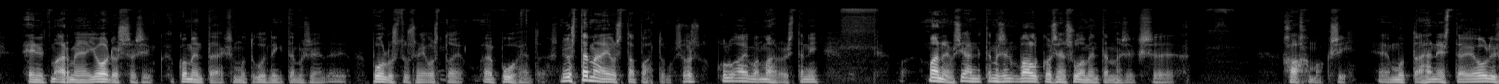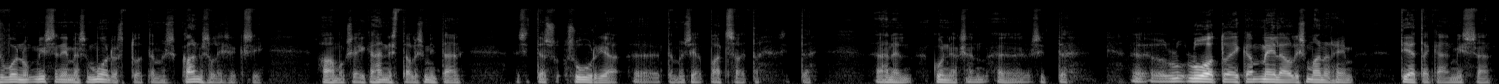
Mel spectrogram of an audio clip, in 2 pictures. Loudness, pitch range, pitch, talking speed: -25 LUFS, 100-120 Hz, 105 Hz, 120 wpm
